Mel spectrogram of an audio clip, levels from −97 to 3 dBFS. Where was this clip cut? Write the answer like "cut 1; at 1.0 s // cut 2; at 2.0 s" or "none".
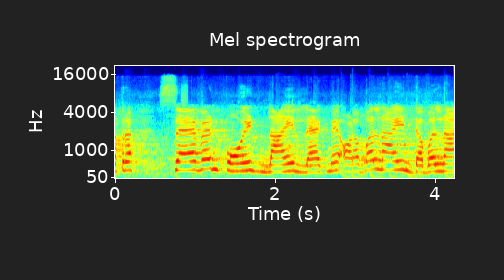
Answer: cut 1; at 3.0 s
